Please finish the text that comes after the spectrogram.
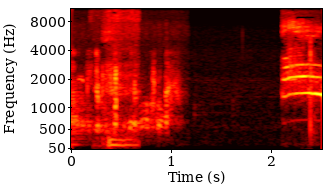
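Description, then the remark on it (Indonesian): A pet cat meows, a loud drawn-out cry with voices mixed in, then goes quiet for about a second before letting out another sharp, high-pitched meow. “Eta kucing saya kata. Kucing aing.”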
